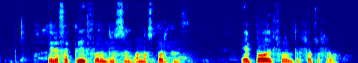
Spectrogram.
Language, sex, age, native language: Icelandic, male, 18-19, Icelandic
